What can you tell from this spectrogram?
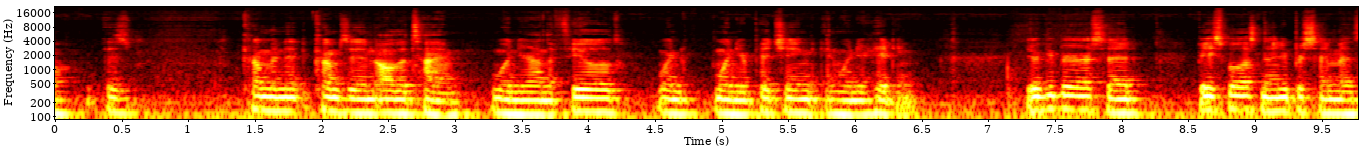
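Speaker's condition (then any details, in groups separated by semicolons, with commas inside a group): No condition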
